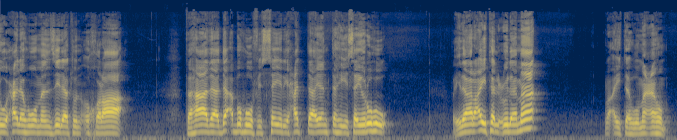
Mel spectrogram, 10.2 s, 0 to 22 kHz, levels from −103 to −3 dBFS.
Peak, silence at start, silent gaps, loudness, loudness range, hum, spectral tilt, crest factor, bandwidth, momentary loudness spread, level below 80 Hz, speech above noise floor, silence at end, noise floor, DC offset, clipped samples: -4 dBFS; 0 s; none; -20 LUFS; 2 LU; none; -4.5 dB/octave; 16 dB; 17.5 kHz; 9 LU; -56 dBFS; 40 dB; 0.2 s; -59 dBFS; under 0.1%; under 0.1%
